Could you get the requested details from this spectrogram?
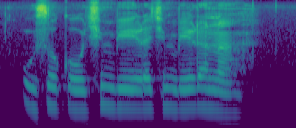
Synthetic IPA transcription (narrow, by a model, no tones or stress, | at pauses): usɔkʼɔut͡ʃʰimbiɺat͡ʃʰimbiɺana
